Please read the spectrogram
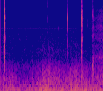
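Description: Faint low wind rumble on the microphone, with a few faint ticks scattered through it.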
